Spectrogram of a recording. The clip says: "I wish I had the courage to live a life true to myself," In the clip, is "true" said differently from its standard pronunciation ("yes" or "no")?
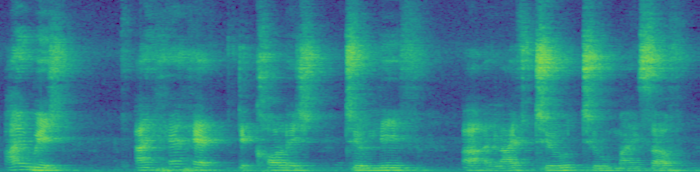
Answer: yes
